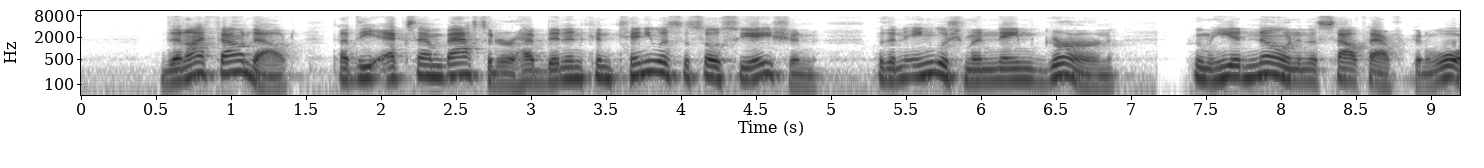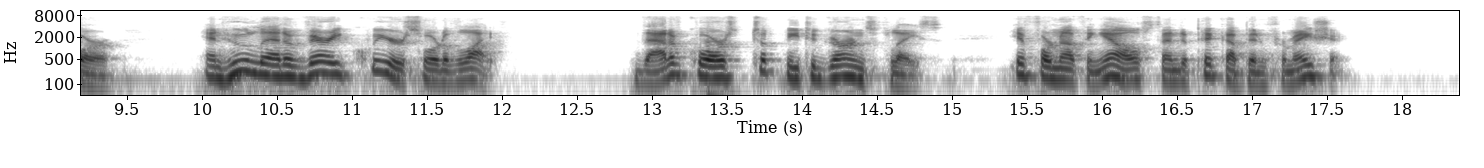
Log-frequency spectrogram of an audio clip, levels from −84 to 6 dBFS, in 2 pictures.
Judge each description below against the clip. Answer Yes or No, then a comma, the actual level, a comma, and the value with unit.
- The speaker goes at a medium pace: Yes, average, 175 wpm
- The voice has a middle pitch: Yes, medium, 155 Hz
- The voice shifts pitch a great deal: Yes, wide, 5.7 semitones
